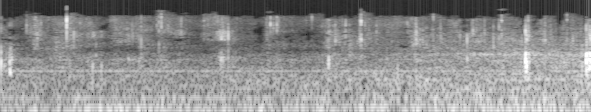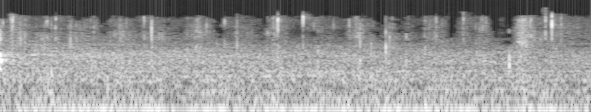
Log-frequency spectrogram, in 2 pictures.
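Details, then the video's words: Ha-Roong, a two-year-old female Italian Greyhound, chews a duck neck bone, her favourite food, indoors. Soft, rapid crunching and clicking comes steadily over a low background hum, with one sharper crack near the middle. "My Dog Eats "DUCK NECK BONE" ASMR"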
